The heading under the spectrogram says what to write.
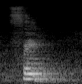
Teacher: word this has a traditional london working class cockney pronunciation thing with an f sound instead of a th sound a labiodental fricative instead of a dental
